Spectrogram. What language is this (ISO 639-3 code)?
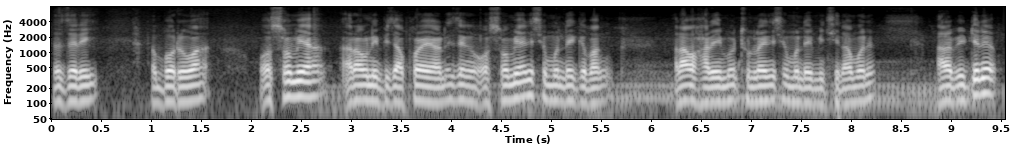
brx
